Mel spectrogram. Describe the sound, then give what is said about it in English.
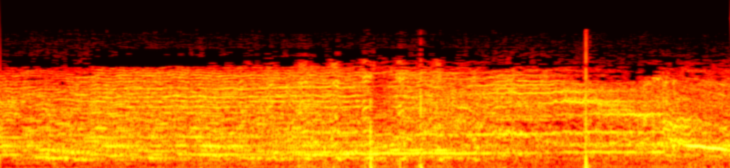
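Satan, a black cat, lets out a long, drawn-out meowing yowl that wavers in pitch for several seconds, loud, with a few faint clicks in the background. “Let us join old Nancy, Witch of Salem, and Satan, her wise black cat.”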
